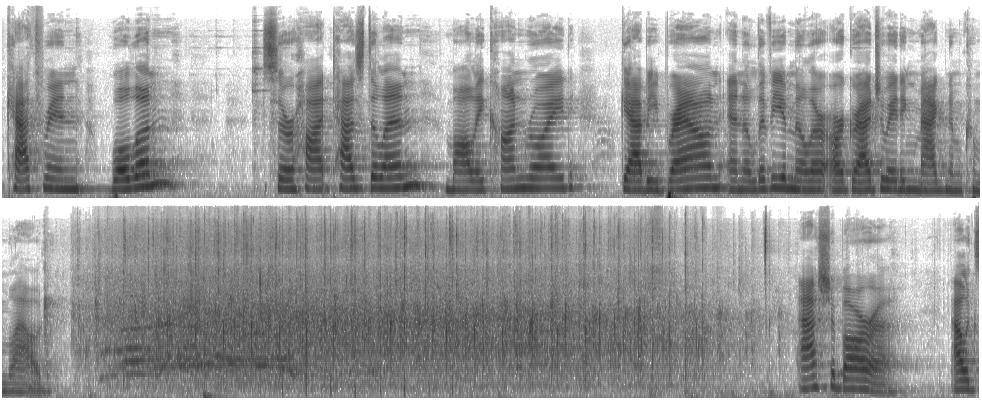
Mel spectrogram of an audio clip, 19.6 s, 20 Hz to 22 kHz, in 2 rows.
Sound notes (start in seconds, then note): 10.4 audience applauding and cheering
